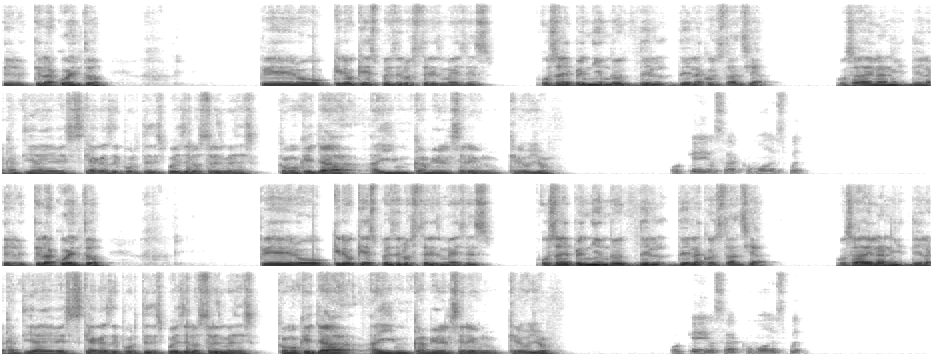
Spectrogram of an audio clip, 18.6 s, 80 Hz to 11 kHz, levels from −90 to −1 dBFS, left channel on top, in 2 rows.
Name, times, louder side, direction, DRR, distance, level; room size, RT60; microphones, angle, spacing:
voice 1, 0.0-1.0 2.6-4.8 5.4-7.6 8.3-11.8 12.0-14.8, right 2 dB, 60° right, 0.7 m, -24 dB
voice 2, 16.0-17.2, right 2 dB, 10° right, 0.8 m, -42 dB
3.0 x 2.0 x 2.4 m
head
